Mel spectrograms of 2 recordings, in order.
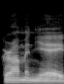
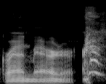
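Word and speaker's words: Grand Marnier: way just a public service announcement it's uh pronounced grandmanier not grand mariner just letting y'all know just letting y'all know because when you call it grand marathoner you get funny looks anna sombrero edison just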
